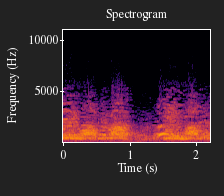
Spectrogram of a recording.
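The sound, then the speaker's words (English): A protest crowd chants in unison: loud shouted phrases in a regular rhythm from many voices, with a brief dip in volume between two bursts of chanting. “And some uttered these chants as well.”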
